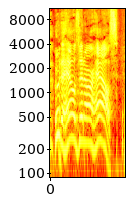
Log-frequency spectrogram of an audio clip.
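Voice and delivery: sudden high-pitched outraged cry; gasp, then challenge the pretend intruder; mock alarm. Acts alarm at staged intruder.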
